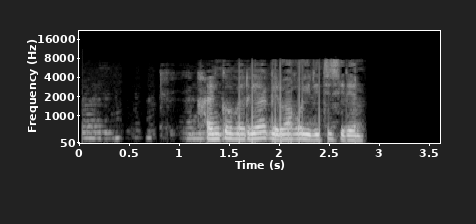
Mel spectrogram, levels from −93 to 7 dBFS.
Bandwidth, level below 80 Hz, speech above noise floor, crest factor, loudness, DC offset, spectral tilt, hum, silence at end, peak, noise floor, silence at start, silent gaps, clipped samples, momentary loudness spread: 8 kHz; -48 dBFS; 30 dB; 16 dB; -16 LUFS; under 0.1%; -6.5 dB/octave; none; 0.75 s; -2 dBFS; -46 dBFS; 0.05 s; none; under 0.1%; 21 LU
